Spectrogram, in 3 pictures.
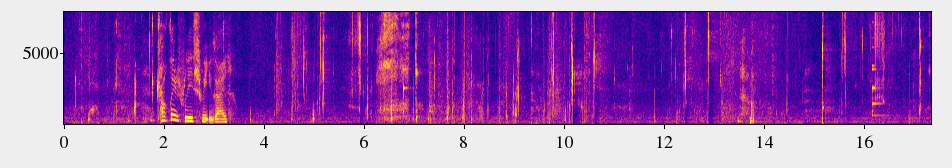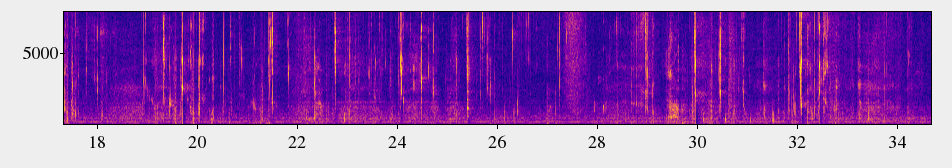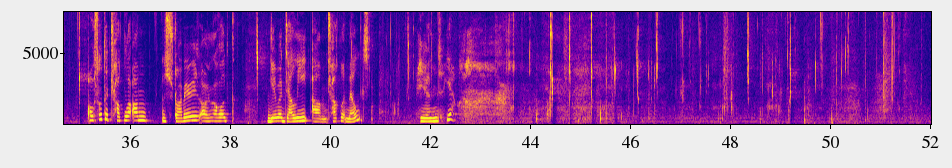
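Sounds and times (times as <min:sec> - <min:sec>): chewing and biting strawberry: 0:00.1 - 0:02.0, 0:03.7 - 0:35.2, 0:37.9 - 0:38.8, 0:40.0 - 0:42.0, 0:43.2 - 0:52.0
wet mouth clicks and smacks: 0:43.6 - 0:51.4.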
